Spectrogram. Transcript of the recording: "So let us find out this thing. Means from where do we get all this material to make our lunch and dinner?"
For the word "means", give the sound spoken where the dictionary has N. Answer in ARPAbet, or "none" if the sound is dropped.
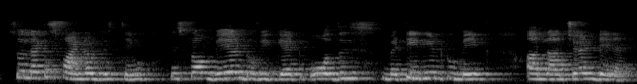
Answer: none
